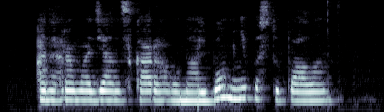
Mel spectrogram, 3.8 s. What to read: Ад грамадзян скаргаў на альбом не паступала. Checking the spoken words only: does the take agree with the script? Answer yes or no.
yes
